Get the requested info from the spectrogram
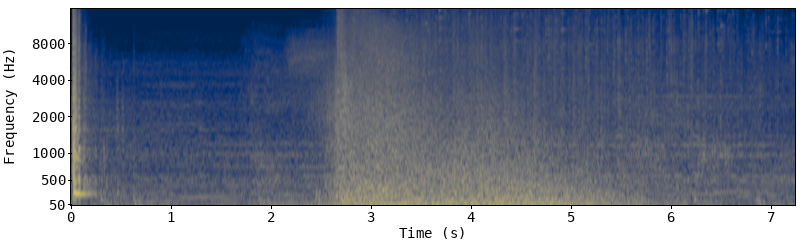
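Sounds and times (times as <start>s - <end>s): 
missile launch crack and rising whoosh: 2.2s - 6.6s
armored vehicle explosion: 2.3s - 7.0s.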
